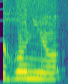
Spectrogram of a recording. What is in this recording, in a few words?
"rognon", French; HyperSound™2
